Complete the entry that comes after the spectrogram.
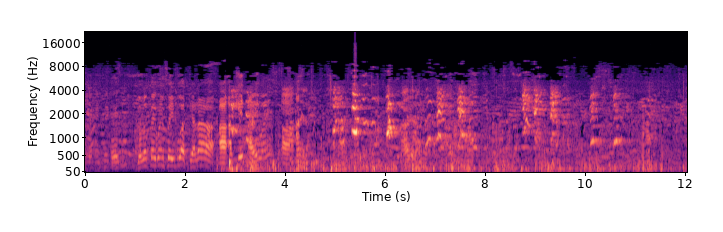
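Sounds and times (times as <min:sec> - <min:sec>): people talking: 0:00.0 - 0:12.0
dog barking: 0:04.9 - 0:07.9, 0:08.7 - 0:11.5.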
